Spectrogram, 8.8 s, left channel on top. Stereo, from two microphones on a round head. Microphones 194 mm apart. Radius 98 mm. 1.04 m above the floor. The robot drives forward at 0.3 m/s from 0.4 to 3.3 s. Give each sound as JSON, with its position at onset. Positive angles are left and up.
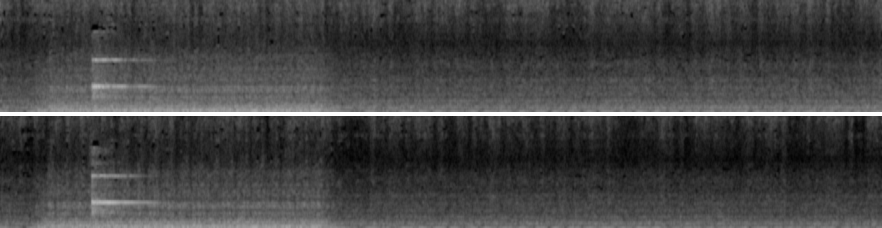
{"t": 0.9, "sound": "a piano", "side_deg": -65, "distance_m": 1.3}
